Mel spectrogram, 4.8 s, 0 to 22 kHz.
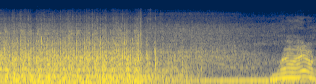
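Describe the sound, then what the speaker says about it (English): A 1965 Kenworth truck engine is cranked to start, churning loudly and rhythmically up close before easing off into a lower mechanical drone, while people talk over it. "he's going to crank it some more, and we're going to see if it starts squirting out that other fitting"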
